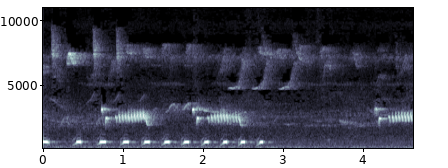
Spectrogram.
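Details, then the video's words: White-eared brown dove in San Pablo City, Laguna, Philippines, giving a run of about ten soft, low hooting notes, roughly four per second, while other birds chirp and whistle higher above. "White eared brown dove!"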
